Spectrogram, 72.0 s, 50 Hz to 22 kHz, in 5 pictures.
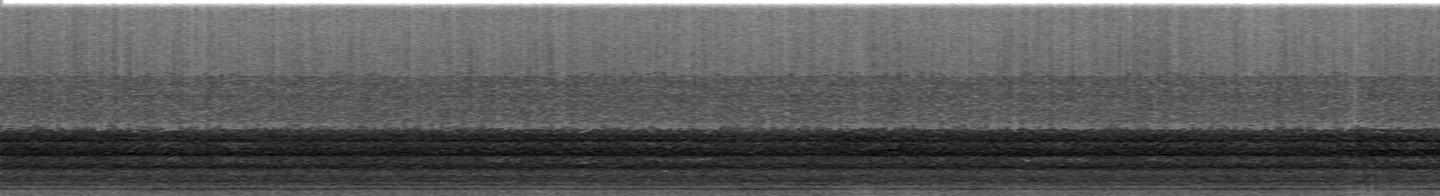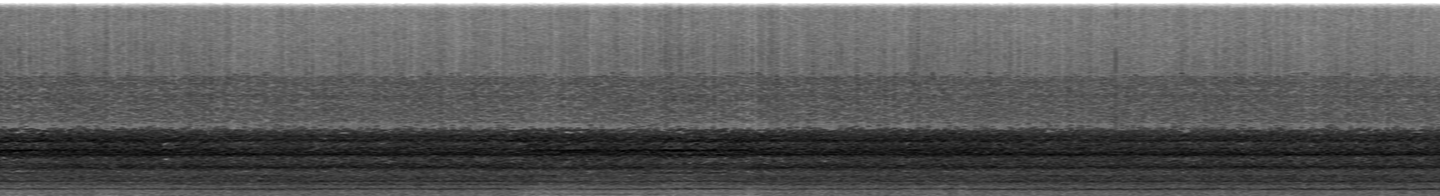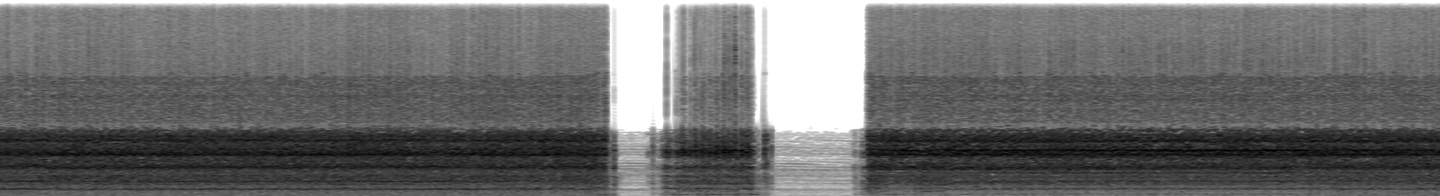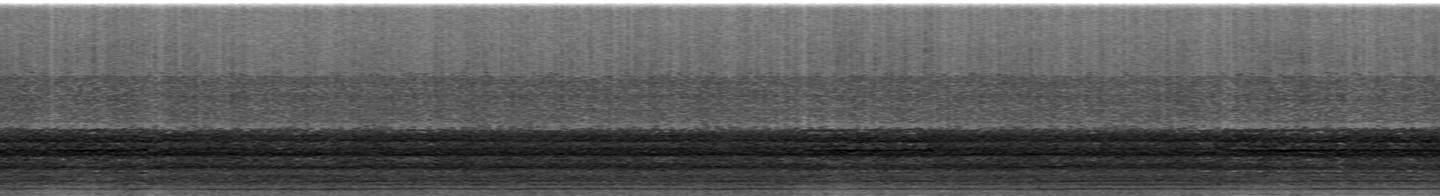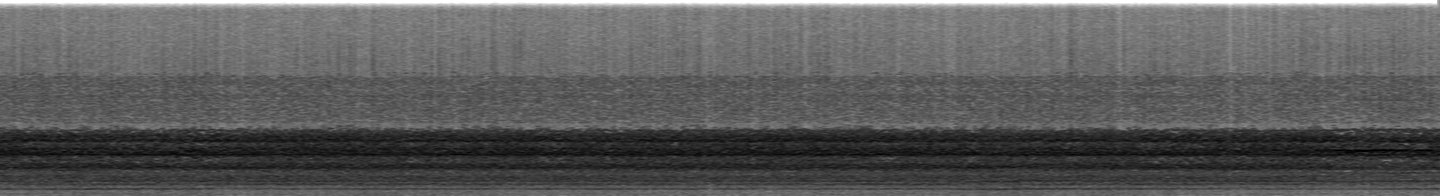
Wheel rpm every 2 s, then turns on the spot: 220, 220, 230, 220, 220, 220, 220, 230, 220, 230, 220, 230, 220, 210, 210, 200, 210, 130, 60, 200, 210, 230, 220, 220, 230, 220, 230, 230, 230, 230, 230, 230, 230, 230, 230, 230.
36-38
